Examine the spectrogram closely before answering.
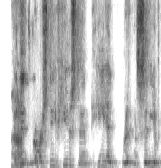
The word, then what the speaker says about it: Houston: and the drummer was, is it Houston? Steve Houston? Is that how he pronounced it? Steve Houston. Yes. Okay. Steve Houston.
